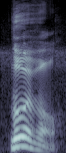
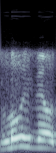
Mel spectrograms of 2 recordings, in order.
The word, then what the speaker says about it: Louisville: Louisville. Yeah, Louisville.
